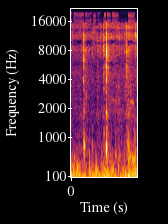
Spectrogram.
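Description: A cob cross horse walks along, its hooves clip-clopping in a quick, even series of three clear knocks close by.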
